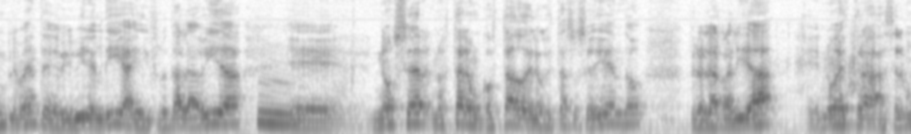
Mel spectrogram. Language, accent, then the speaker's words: Spanish; Avellaneda, Buenos Aires Province, Argentina; yo soy de Avellaneda, de Piñeiro. En mi casa mis viejos escuchaban mucho folclore, muchísimo.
